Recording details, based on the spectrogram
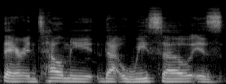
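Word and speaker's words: oiseaux: and tell me that wio is spelled o UI SE e Au ux and is pronounced wio it's two syllables versus like 20 letters exactly flip a coin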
